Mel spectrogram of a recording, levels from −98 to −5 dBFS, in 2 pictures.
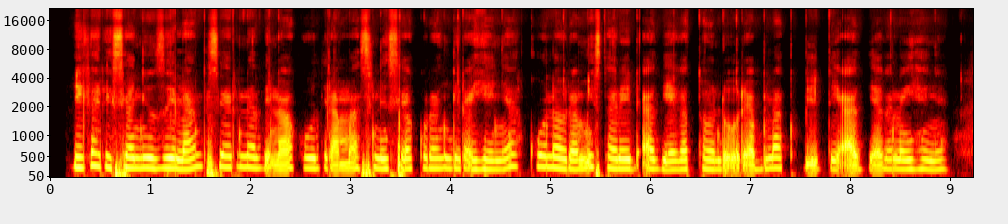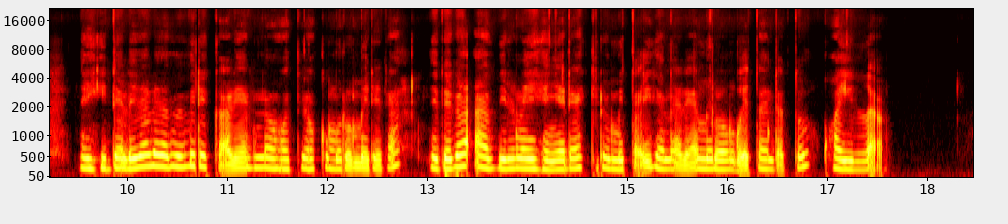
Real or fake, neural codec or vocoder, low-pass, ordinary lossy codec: fake; vocoder, 44.1 kHz, 128 mel bands, Pupu-Vocoder; none; none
